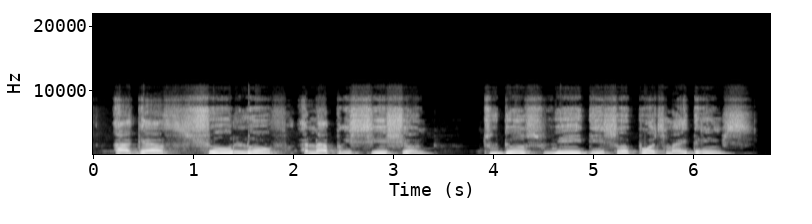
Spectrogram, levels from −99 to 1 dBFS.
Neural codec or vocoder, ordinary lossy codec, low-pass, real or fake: vocoder, 44.1 kHz, 128 mel bands every 512 samples, BigVGAN v2; none; 10.8 kHz; fake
